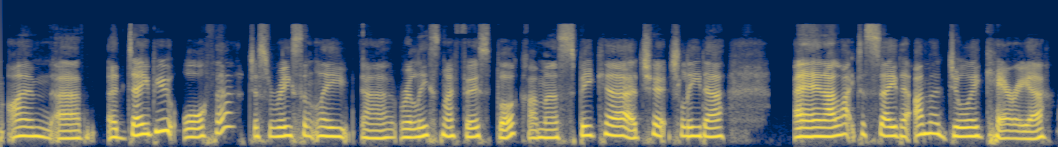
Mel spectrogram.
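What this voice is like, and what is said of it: New Zealand accent. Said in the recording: “you can hear I have an accent. I'm all the way over in the North Island of New Zealand”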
